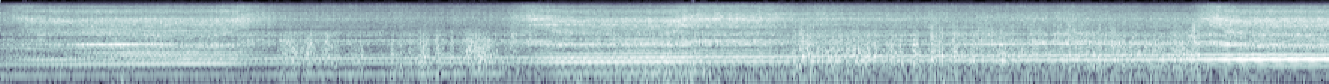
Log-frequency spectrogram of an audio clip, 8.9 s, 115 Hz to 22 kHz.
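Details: 9.8 motor with a 'brake-like' whistle whose cause the owner is asking about. A steady motor hum carries a thin high squeal whose pitch creeps up as revs rise: squeal while running, source unknown.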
